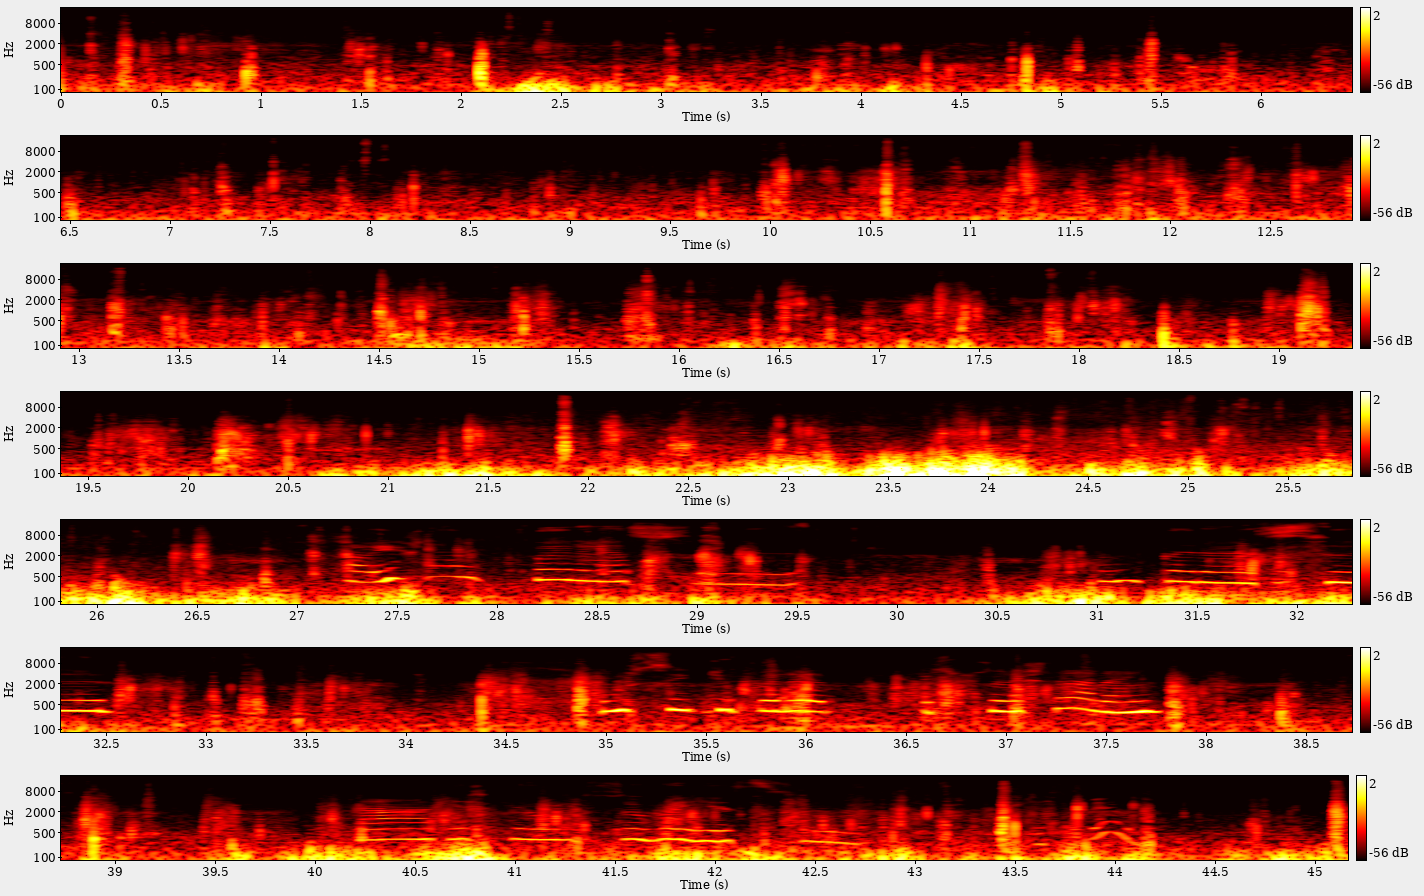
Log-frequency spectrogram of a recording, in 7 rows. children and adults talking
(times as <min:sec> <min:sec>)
0:27.1 0:29.6, 0:31.0 0:32.6, 0:34.8 0:37.8, 0:40.2 0:44.2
